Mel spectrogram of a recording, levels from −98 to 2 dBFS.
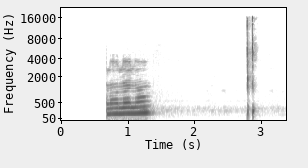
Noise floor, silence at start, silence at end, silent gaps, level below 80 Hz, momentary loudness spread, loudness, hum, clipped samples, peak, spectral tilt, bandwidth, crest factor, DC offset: -82 dBFS; 0.65 s; 0.45 s; none; -78 dBFS; 16 LU; -37 LUFS; none; under 0.1%; -8 dBFS; -3.5 dB/octave; 16.5 kHz; 34 dB; under 0.1%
